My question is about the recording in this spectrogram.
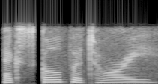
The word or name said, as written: exculpatory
